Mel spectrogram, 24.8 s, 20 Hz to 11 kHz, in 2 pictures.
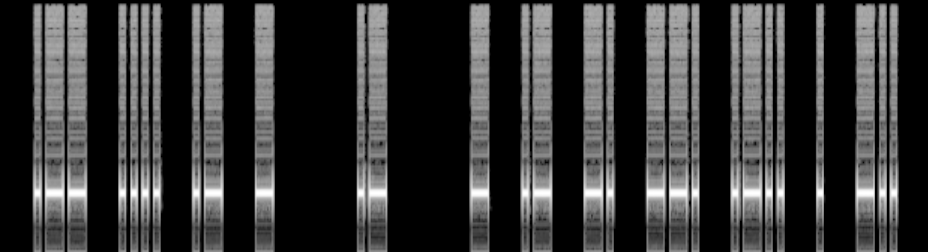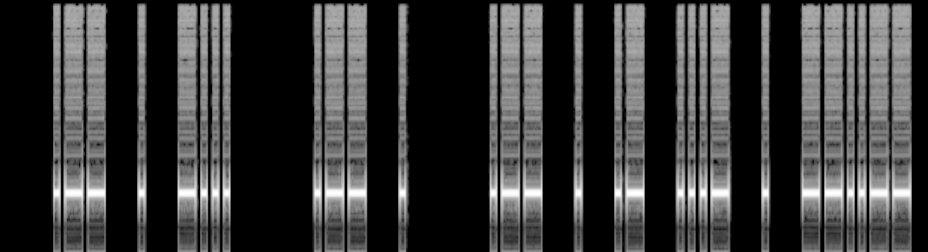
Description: Morse code, heard as a keyed tone, about 16 wpm, spaced as for 11 wpm, 800 Hz. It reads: WHAT A TANGLED WEB WE WEAVE,
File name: Quotes Spaced / Quotes Spaced-mp3s / Deceive sp @15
